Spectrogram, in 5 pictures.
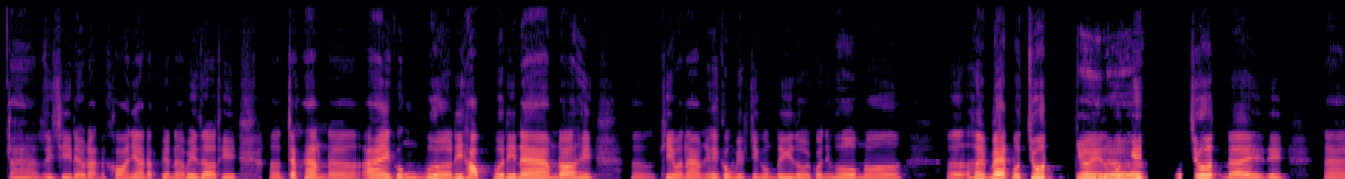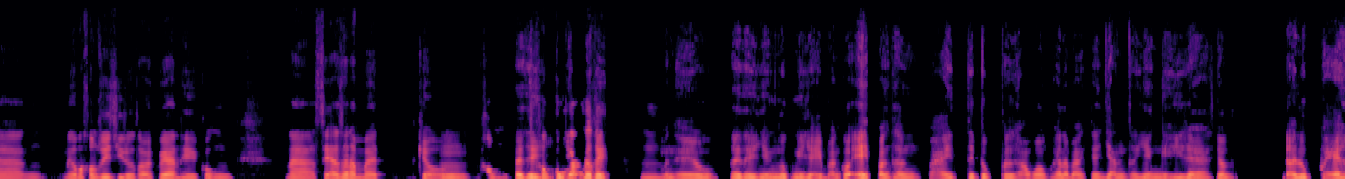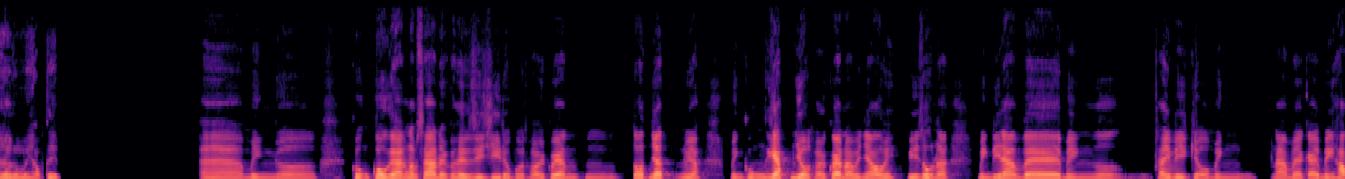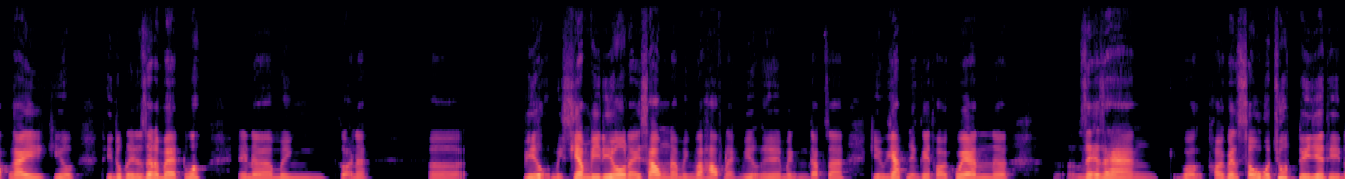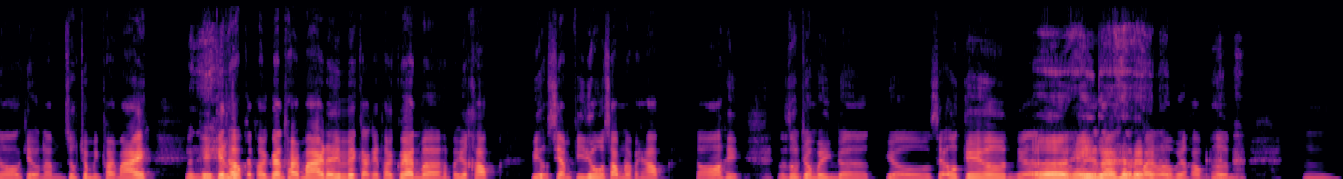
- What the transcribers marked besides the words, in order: tapping; "làm" said as "nàm"; "làm" said as "nàm"; "làm" said as "nàm"; "làm" said as "nàm"; laughing while speaking: "hiểu"; chuckle
- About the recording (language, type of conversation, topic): Vietnamese, podcast, Bạn thường tự học một kỹ năng mới như thế nào?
